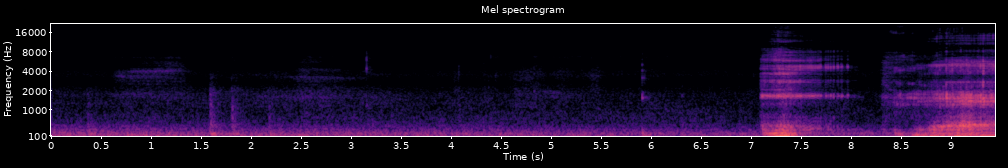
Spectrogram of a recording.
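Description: Quiet room noise, then two deep, rumbling burps near the end; ordinary belching.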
